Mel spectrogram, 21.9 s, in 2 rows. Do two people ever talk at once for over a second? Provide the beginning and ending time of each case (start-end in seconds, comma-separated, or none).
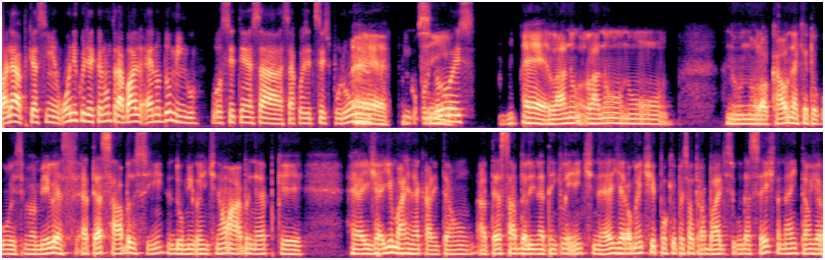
none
